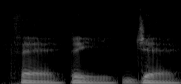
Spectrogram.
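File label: "therije", concatenated syllables; Affixing experiment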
